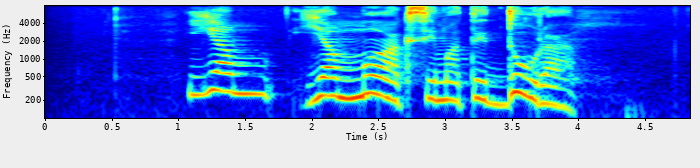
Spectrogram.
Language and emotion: Russian, angry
